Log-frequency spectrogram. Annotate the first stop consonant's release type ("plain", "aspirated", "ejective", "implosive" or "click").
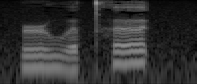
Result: aspirated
